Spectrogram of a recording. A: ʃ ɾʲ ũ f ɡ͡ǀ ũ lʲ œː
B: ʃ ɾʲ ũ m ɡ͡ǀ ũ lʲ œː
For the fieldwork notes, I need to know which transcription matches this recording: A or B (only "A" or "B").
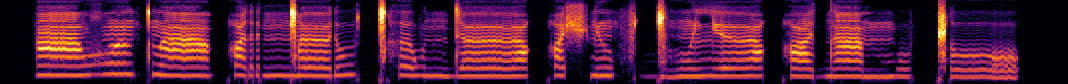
A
